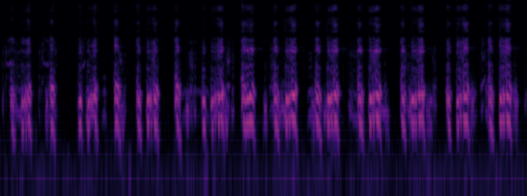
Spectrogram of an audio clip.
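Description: A chukar partridge gives rapid, harsh clucking notes in a steady chuk-chuk-chukar rhythm.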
